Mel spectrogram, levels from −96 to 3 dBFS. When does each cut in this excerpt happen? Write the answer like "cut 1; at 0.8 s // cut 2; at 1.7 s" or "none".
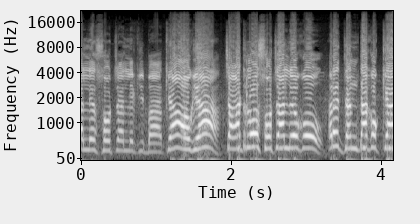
cut 1; at 1.1 s // cut 2; at 1.9 s // cut 3; at 3.2 s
